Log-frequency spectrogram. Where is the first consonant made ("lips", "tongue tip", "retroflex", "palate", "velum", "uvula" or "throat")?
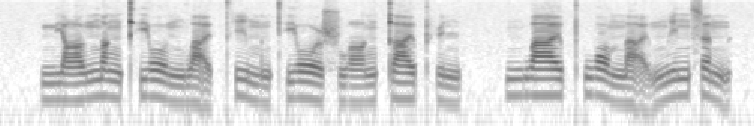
lips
